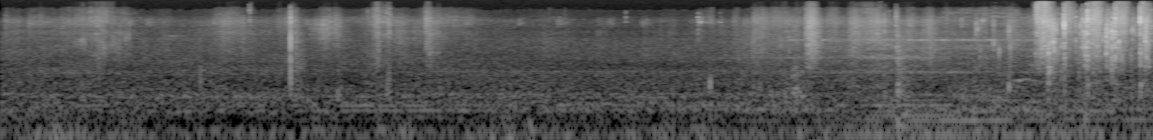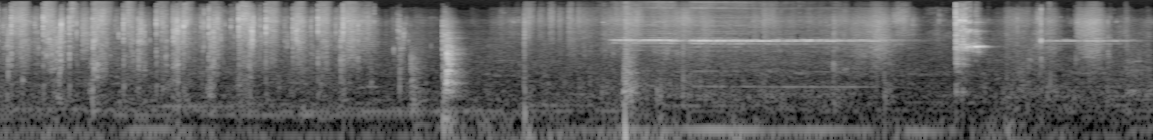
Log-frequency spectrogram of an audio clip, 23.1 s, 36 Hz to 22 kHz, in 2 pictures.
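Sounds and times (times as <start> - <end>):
hands rustling over hair: 10.4 - 15.6.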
